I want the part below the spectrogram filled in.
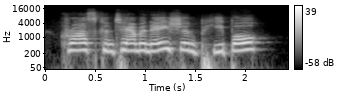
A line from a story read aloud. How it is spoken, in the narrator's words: I'm yelling in my head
